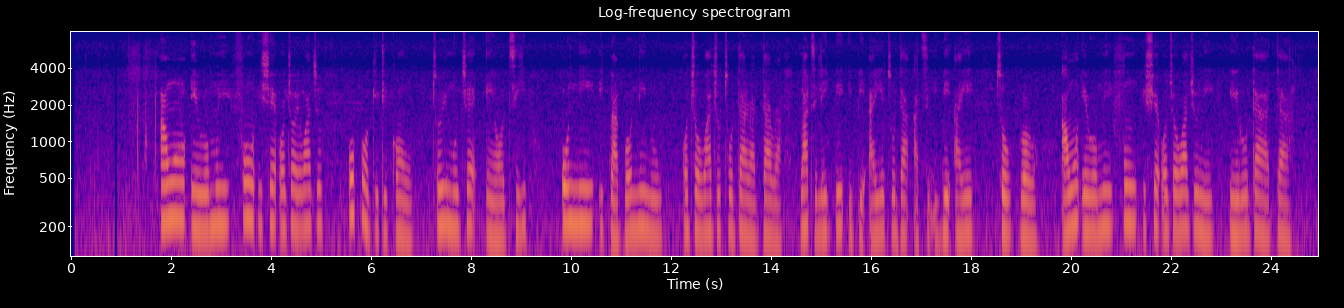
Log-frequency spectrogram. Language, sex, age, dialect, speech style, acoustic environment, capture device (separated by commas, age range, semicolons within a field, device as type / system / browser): Yoruba, female, 18-24, Nigeria - Ibadan, relaxed, nature, mobile / Linux / Chrome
